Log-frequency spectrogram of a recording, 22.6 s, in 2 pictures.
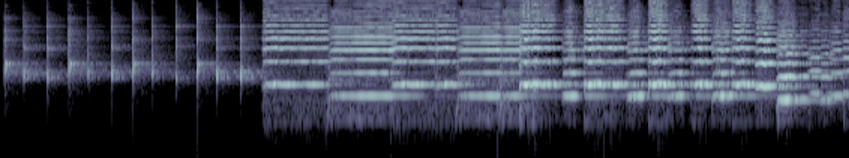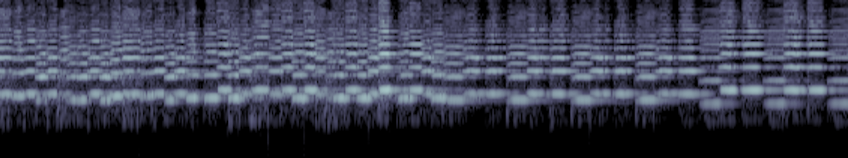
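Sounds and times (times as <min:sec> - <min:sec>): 
violin and viola duet: 0:03.5 - 0:22.6.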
